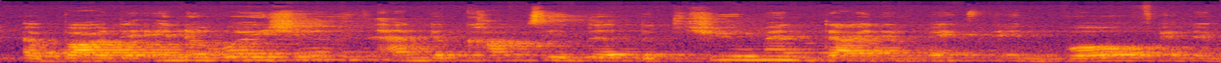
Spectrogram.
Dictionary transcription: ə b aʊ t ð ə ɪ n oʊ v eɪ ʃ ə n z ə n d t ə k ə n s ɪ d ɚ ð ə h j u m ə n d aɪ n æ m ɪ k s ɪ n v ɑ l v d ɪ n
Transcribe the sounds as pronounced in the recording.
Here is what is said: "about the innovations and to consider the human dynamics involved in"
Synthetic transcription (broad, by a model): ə b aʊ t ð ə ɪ n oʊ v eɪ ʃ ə n ə n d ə k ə n s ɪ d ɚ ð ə h j u m ə n d aɪ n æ m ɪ k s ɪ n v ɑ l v ɪ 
